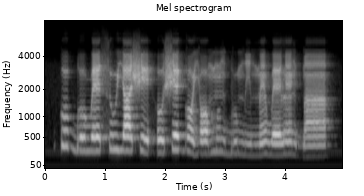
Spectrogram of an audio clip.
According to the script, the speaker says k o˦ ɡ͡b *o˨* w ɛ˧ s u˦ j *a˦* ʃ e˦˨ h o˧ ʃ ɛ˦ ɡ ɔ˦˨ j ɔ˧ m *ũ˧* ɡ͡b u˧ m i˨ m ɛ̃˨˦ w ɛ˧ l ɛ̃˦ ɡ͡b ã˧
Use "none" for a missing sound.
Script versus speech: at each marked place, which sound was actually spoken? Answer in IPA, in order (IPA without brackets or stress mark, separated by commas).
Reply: o˧, a˦, ũ˦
